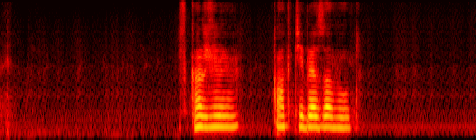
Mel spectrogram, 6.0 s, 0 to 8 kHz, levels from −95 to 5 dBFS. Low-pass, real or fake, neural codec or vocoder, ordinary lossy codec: none; fake; codec, 16 kHz, 1 kbps, FunCodec, trained on Chinese and English, 50 frames a second; none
